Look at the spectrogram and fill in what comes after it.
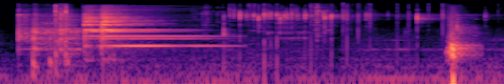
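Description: Stainless steel cookware struck once about a second in, ringing like a bell and dying away over about a second and a half, after a few small clinks. A faint high hiss follows.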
